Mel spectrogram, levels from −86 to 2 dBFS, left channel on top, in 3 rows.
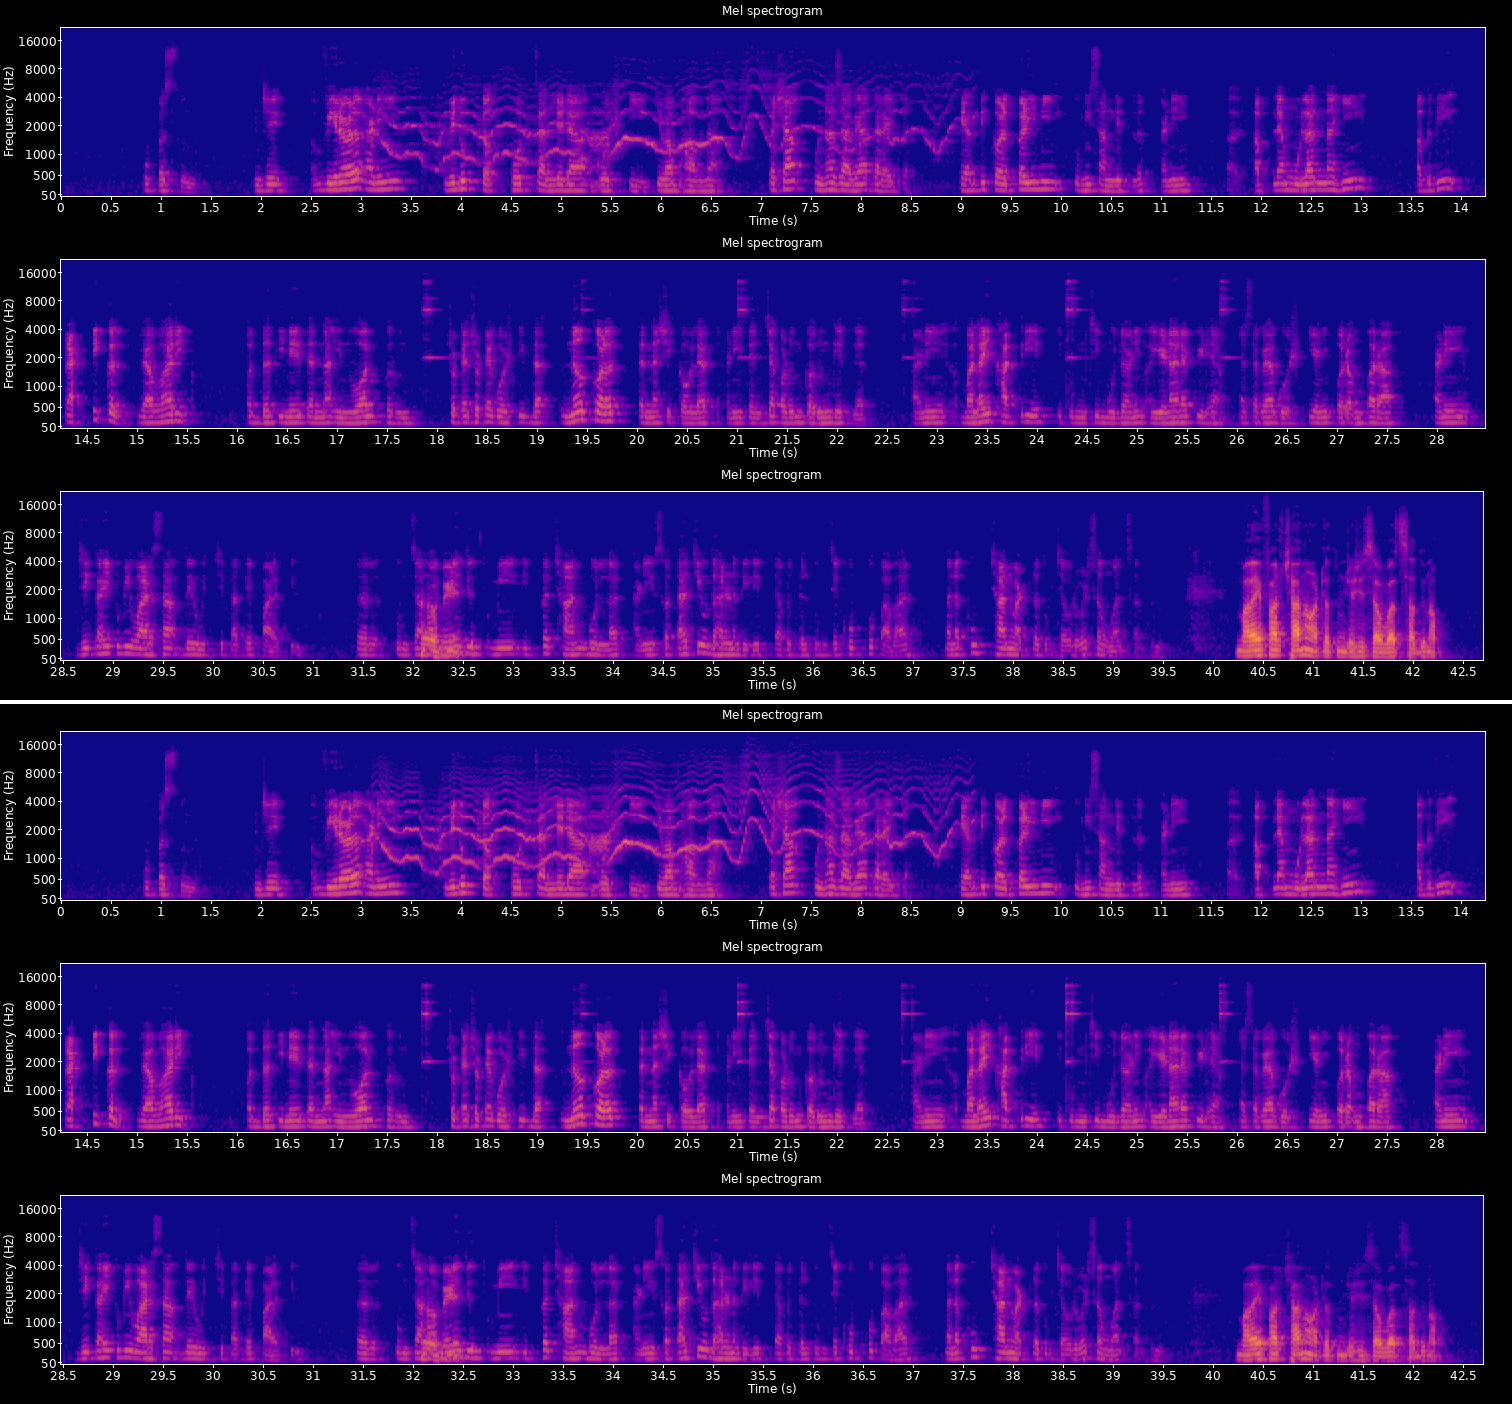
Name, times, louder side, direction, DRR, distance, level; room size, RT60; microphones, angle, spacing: voice 1, 0.8-1.4 1.9-2.2 2.5-3.4 3.8-6.6 7.1-8.3 9.0-11.3 11.6-13.1 13.5-13.9 14.3-15.5 16.1-17.7 18.1-22.3 22.7-24.0 24.3-27.6 28.0-28.4 28.6-30.9 31.4-37.0 37.3-39.5, right 1 dB, 10° right, 0.8 m, -43 dB
Screech, 3.1-9.1, right 5 dB, 75° right, 0.7 m, -46 dB
sound 1, 17.8-18.2 19.4-19.6 21.0-21.2 22.6-22.9 24.3-24.5 25.8-26.0, right 5 dB, 50° right, 1.9 m, -48 dB
voice 2, 32.1-32.4 40.2-42.2, left 5 dB, 75° left, 0.4 m, -31 dB
5.1 x 4.8 x 6.3 m
head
